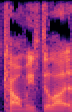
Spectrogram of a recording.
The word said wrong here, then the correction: Cayman's Delight: or something like that? – Yeah, Cayman's Delight.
